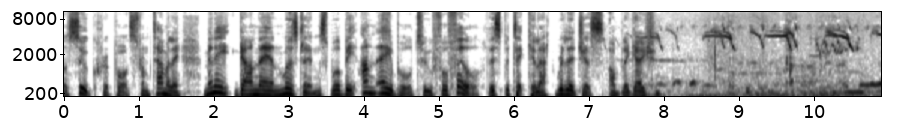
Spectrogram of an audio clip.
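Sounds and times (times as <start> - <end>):
speech: 0.0 - 9.3
steady low outdoor noise: 0.0 - 10.8
flock of chickens clucking while being fed grain: 7.1 - 10.8.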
